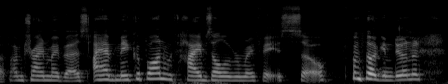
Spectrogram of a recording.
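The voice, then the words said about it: Sick-sounding voice. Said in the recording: “And then I got sick ... if you can hear it in my voice”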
